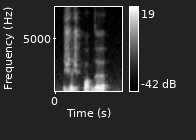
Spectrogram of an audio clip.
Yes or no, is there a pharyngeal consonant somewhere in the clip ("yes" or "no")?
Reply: no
